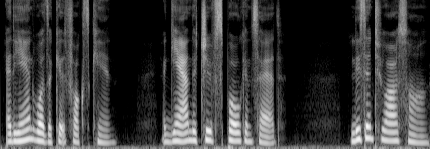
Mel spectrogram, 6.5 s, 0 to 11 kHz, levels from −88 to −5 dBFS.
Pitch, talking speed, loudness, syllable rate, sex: 180 Hz, 165 wpm, -18 LUFS, 4.7 syllables/s, female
